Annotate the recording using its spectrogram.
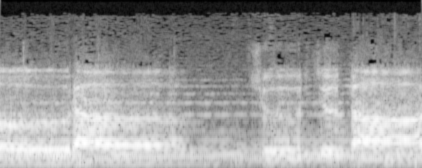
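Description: A Bengali song sung solo: long, slow held notes with vibrato over a steady drone accompaniment, with a short lull in the middle before a new phrase begins.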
